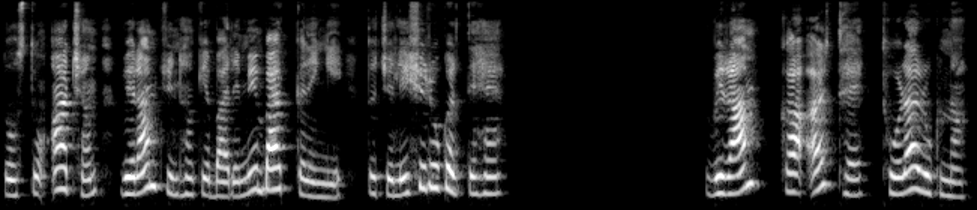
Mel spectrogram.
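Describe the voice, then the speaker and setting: Woman, high voice, very slow delivery; channel host reading a kids' grammar lesson, each rule and example set out clearly. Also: a little mellow. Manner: measured, clearly paced recitation of rules and examples.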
